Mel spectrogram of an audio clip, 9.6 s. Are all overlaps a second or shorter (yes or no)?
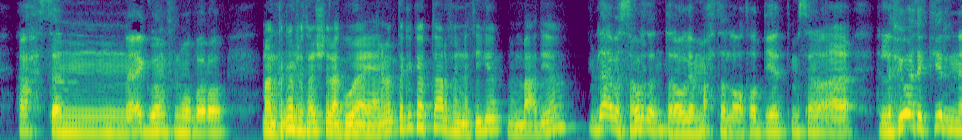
yes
